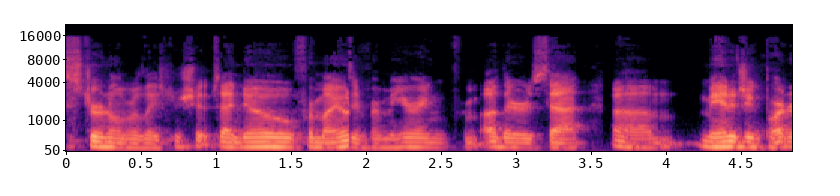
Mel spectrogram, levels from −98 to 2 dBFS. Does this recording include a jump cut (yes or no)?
yes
